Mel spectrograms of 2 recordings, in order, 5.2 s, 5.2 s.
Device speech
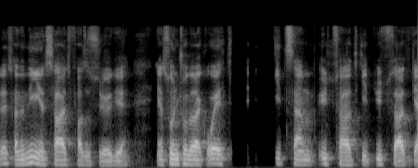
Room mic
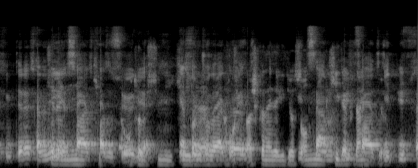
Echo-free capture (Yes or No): No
